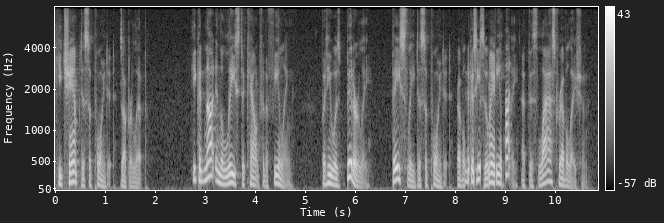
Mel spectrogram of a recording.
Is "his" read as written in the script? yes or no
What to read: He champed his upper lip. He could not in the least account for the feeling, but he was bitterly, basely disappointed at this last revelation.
no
